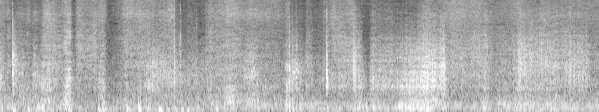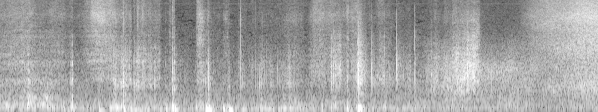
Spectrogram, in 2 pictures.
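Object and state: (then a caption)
Painted paper board scratched. Long nails scratch and rub across the textured surface of a stippled painting on thin paper board lying flat. Steady crisp, dry scraping is broken by sharp clicks and brief bright bursts, and the clip ends in a rising airy hiss.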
